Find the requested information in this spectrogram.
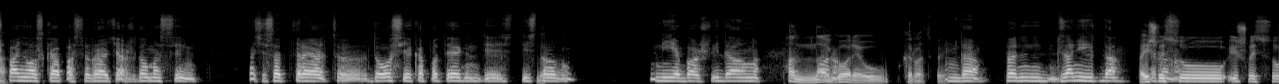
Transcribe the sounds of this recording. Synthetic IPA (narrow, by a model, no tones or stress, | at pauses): ʃpaɲoːlˠskapaseʋɾaːt͡ʃa̰ʃd̪omasim | pat͡ɕesad̪̚t̪ɾejat̪d̪oosjekapot̪eːɡt̪esist̪o | nijebaʃid̪eaːlˠno | pʰanaːjɡoɾeuxr̩ʋa̰ːt̪ko̰jd̪apazaɲixd̪apailinsuḭʃlisu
